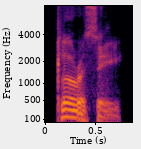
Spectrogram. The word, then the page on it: pleurisy: British English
